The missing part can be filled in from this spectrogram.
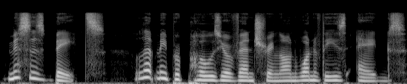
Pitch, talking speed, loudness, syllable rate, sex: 200 Hz, 175 wpm, -18 LUFS, 5.3 syllables/s, female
